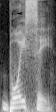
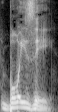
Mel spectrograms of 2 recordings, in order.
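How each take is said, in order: First: The middle consonant is a soft s sound. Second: The middle consonant is a buzzing z sound. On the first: The speaker calls it right. "there is no Z in Boise. It's pronounced Boise" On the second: The speaker calls it wrong. "not Boise"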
